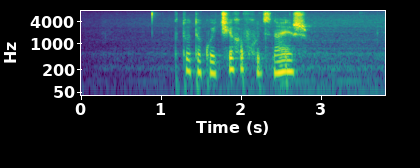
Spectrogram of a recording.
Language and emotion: Russian, neutral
